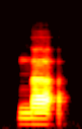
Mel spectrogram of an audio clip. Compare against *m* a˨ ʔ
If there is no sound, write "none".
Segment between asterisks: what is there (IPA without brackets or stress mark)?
n̪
